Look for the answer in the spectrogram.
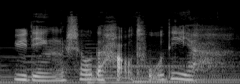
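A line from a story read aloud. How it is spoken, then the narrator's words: Soft sigh. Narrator (Chinese): 轻轻叹息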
